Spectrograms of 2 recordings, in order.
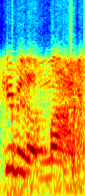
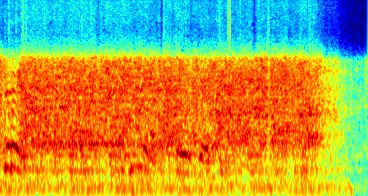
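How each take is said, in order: First: Said in the usual way. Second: Higher, strained, half-voiced demand; strained angry demand. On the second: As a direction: force it out through strain. Demanding the mic louder.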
